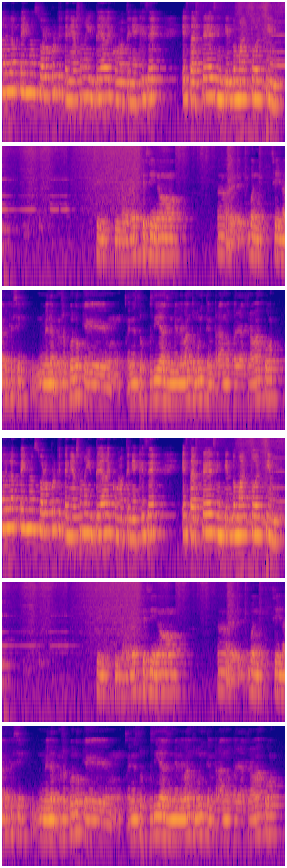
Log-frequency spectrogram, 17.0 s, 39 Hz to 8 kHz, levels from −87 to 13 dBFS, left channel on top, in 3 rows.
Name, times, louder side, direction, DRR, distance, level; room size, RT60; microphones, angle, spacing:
voice 1, 0.0-3.1 3.6-5.5, right 1 dB, 45° right, 2 dB, 1.9 m, -19 dB
sound 1, 3.9-11.1, left 1 dB, 20° left, 3.1 m, -32 dB
voice 2, 7.5-9.2 10.0-16.7, equal, 60° left, 2 dB, 0.9 m, -23 dB
12.0 x 4.6 x 6.9 m, 0.76 s
head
